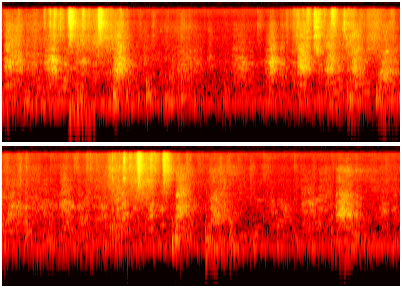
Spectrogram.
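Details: Pet male German Shorthaired Pointer busy with his toy. Irregular breathy huffs and snorts come in quick uneven bursts, several per second, then pause. A faint steady hum sits in the background.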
